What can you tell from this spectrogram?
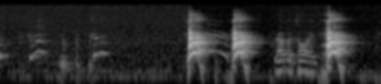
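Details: Female Corgi going wild indoors after a bath while being toweled off, captured by a helmet camera set on the floor: soft low yelps and voices, then three loud, sharp barks spaced about a second apart, with a breathy bark between them.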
